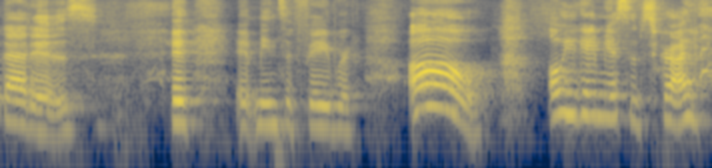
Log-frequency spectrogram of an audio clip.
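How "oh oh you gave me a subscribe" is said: high, loud laughing "oh"; delighted burst of laughter at her own mix-up; laughing realization. Real, not acted. Misunderstands a viewer's gift, laughs.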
